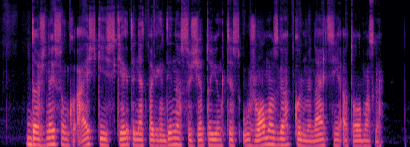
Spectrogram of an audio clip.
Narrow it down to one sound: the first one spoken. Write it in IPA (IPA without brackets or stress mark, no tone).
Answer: d̪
